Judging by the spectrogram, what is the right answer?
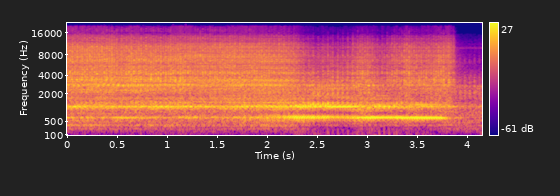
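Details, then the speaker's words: Woodturning an economy bowl made from a single board: steady high rasping cut with fluttering ringing chatter near 600 Hz as the tool bites inside the thin wall, which lacks the mass of a solid chunk of wood. "So you can hear the chatter there. It's going to happen. You don't have the mass inside there like you do if you're turning a chunk of wood."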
